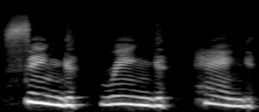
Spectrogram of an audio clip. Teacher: people do pronounce the G. They pronounce the G.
